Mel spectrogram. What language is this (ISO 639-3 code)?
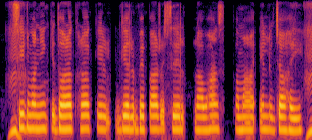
mag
